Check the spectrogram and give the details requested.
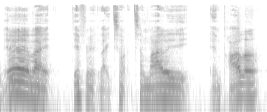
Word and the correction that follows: Tame Impala: you feel me? Like, Tame Impala? – Yeah, I can't even really pronounce it. That. – Yeah, bro, Tame Impala.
